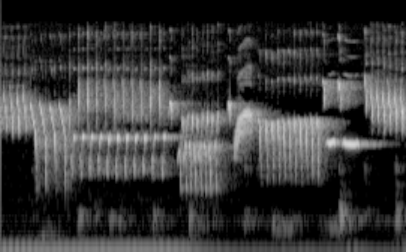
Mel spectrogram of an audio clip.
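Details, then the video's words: Domestic canary, yellow, delivering a continuous song of rapid rolling trills, buzzy notes and a brief pure whistle, changing tour every half second or so. "Muhteşem Kanarya Sesi: Sarı Kanarya'nın Efsanevi Ötüşü"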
